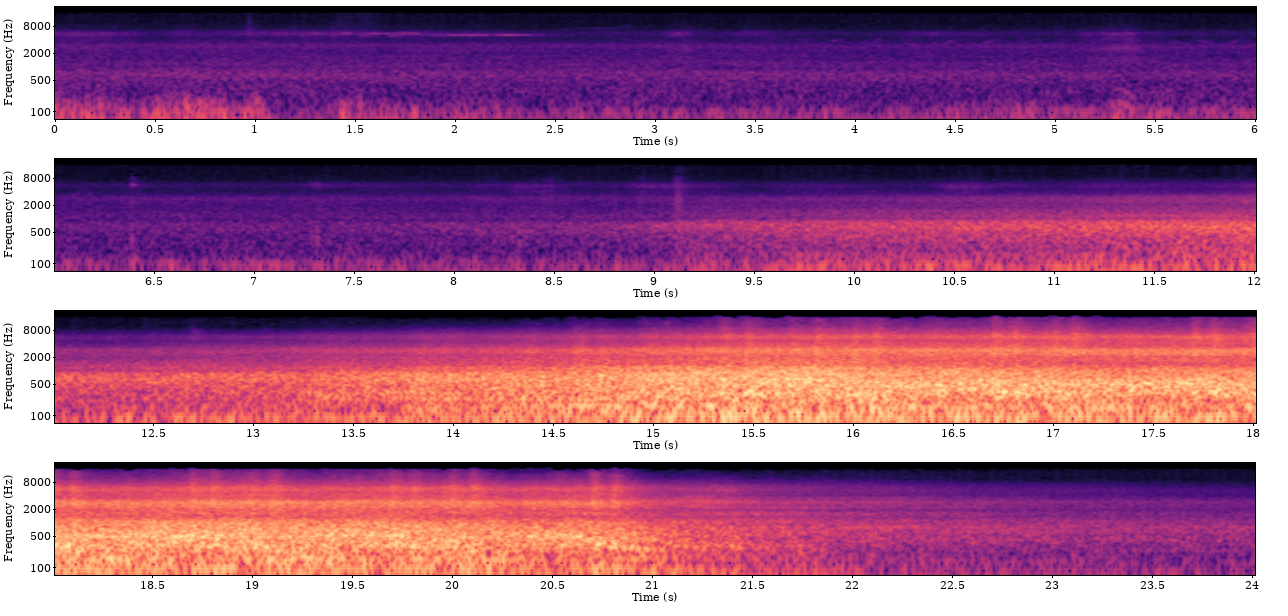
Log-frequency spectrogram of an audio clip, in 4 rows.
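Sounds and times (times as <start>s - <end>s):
train crossing a steel bridge: 6.6s - 24.0s.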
